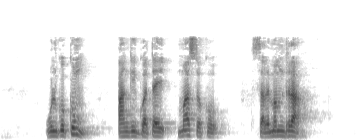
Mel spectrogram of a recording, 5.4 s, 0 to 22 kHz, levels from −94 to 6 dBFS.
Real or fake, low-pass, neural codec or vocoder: real; 7.2 kHz; none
